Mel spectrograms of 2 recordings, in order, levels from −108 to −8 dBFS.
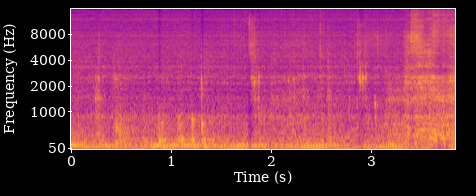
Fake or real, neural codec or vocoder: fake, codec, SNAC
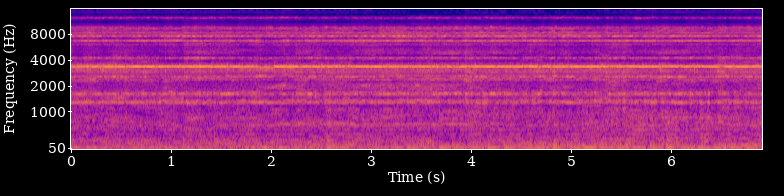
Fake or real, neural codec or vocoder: fake, codec, SNAC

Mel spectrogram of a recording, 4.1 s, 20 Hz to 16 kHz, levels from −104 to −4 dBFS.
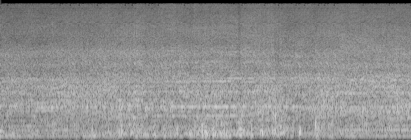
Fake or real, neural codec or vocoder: fake, codec, SNAC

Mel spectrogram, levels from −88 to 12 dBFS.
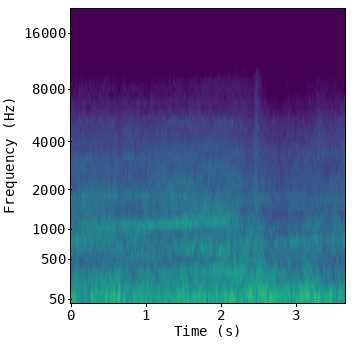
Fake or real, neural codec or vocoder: fake, codec, SNAC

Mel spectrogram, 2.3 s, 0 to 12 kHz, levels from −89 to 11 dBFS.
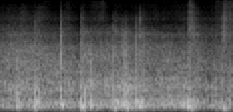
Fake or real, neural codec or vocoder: fake, codec, SNAC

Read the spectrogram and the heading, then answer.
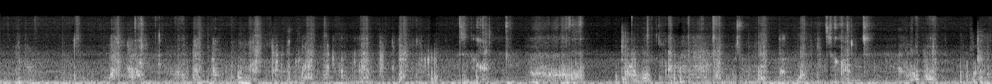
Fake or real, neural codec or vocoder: fake, codec, SNAC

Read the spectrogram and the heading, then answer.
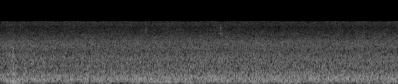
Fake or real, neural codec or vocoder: real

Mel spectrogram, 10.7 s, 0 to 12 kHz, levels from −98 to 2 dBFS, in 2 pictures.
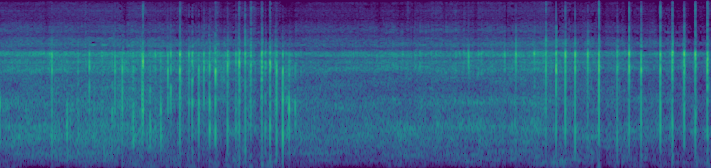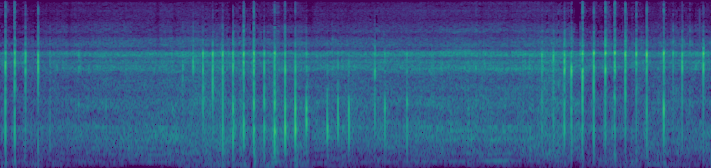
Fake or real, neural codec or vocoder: fake, codec, SNAC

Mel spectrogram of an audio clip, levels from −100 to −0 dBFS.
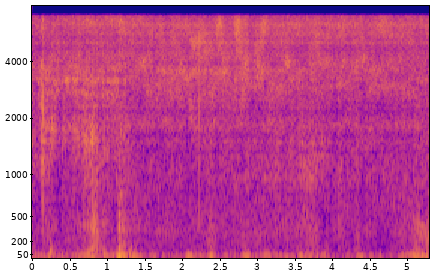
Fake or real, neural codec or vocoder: fake, codec, SNAC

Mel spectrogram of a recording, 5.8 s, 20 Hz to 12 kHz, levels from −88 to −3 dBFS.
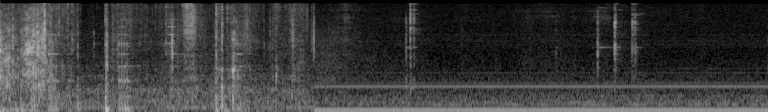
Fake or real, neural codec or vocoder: real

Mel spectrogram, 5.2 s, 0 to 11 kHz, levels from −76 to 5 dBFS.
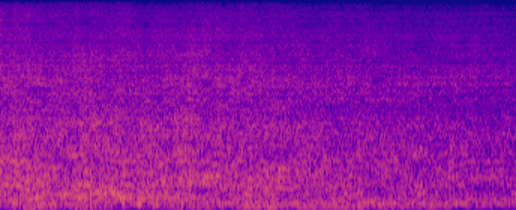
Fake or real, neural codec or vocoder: fake, codec, SNAC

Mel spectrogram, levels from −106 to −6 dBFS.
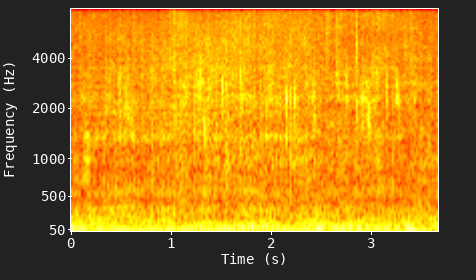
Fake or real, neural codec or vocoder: fake, codec, SNAC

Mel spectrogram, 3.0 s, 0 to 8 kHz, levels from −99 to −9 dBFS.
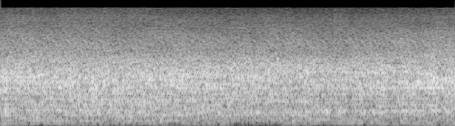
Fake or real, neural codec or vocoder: fake, codec, SNAC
